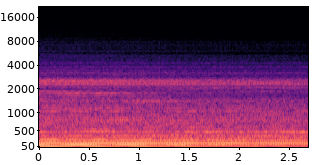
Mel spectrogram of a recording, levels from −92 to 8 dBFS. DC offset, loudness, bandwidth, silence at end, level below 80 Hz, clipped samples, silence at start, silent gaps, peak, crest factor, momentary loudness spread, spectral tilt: under 0.1%; -16 LUFS; 4 kHz; 0 s; -22 dBFS; under 0.1%; 0 s; none; -2 dBFS; 12 dB; 5 LU; -11.5 dB/octave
